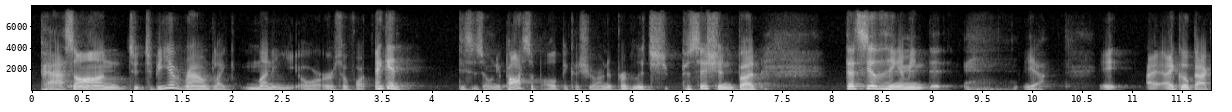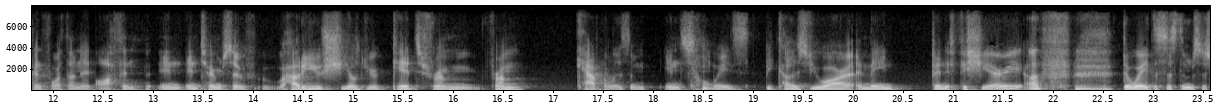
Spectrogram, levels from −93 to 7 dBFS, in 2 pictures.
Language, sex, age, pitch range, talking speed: English, male, 30-49, 100-125 Hz, 180 wpm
